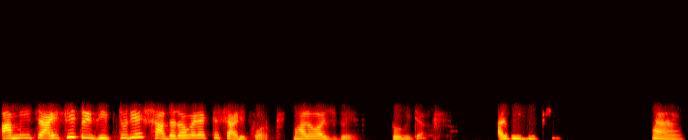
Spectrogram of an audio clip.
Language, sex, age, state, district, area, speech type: Bengali, female, 18-30, West Bengal, Dakshin Dinajpur, urban, conversation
